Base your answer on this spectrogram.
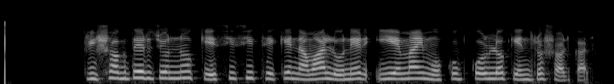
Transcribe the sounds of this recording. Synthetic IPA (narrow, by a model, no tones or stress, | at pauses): kɾiʃokd̪eɾd͡ʑonːokesisit̪ʰekenamaloneɾiemajmokubkoɾlokend̪ɾoʃɔɾkaɾ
